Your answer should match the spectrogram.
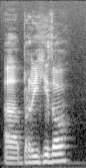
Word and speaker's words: Brigido: Brigido.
